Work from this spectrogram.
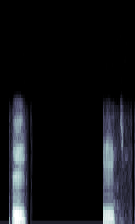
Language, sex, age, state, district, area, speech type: Manipuri, male, 18-30, Manipur, Kangpokpi, urban, conversation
